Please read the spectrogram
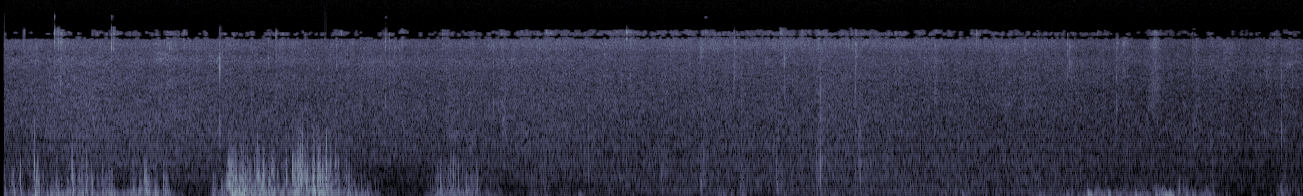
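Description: Wind gusting across the microphone, strongest in the first four seconds and again briefly near the end, with footsteps on a cobblestone path.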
